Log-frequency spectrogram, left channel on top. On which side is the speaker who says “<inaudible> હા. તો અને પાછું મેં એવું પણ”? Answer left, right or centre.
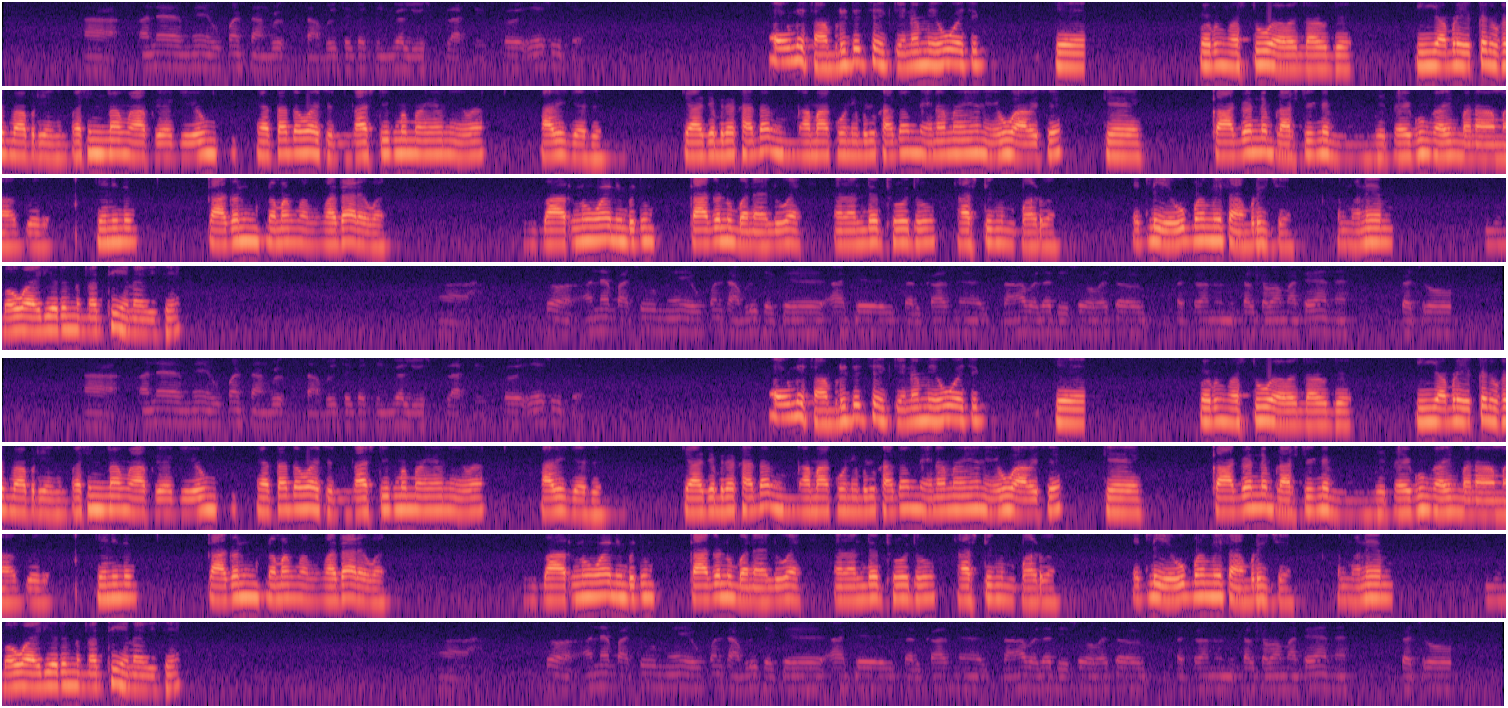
Centre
